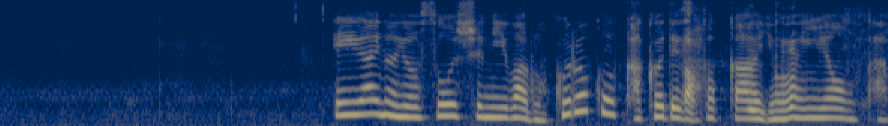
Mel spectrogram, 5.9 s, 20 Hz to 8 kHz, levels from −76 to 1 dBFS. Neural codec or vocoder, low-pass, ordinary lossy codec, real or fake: codec, 16 kHz, 2 kbps, FunCodec, trained on LibriTTS, 25 frames a second; none; none; fake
